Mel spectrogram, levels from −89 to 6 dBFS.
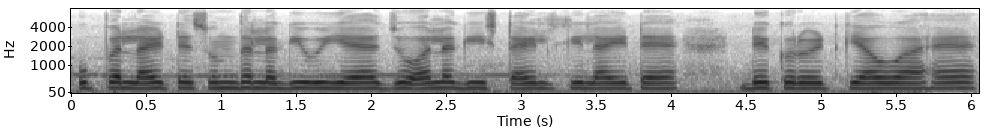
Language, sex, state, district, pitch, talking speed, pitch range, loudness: Hindi, female, Rajasthan, Bikaner, 195 Hz, 160 wpm, 190-200 Hz, -13 LUFS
